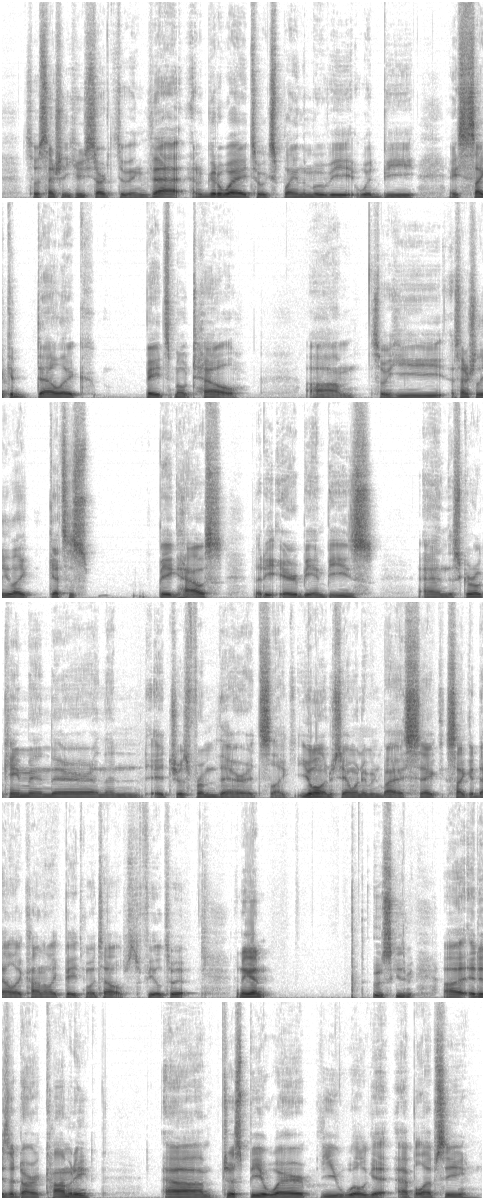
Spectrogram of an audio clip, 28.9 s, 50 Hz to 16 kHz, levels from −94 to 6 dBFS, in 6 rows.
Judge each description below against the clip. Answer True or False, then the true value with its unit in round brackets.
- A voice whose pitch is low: True (90 Hz)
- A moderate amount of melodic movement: False (2.2 semitones)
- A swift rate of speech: False (170 wpm)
